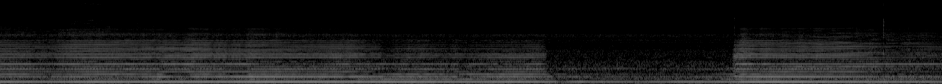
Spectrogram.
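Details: Crown transport drive motor running: a steady, buzzy drone with a rough edge that briefly eases off mid-clip, from bad motor bearings.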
